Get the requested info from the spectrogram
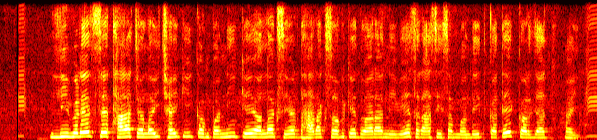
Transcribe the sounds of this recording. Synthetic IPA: libɾed͡ʒset̪ʰat͡ʃələjt͡ʃʰəjkikəmpənikeələɡseəɾd̪ʱaɾəksəbʱked̪waɾaniβesɾasisəmbənd̪ʱit̪kət̪ekːəɾd͡ʒa | həj

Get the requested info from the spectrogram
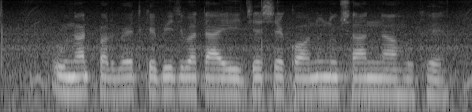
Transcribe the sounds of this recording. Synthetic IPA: unəʈ̚pəɾbeːd̪kebiːt͡ʃbət̪aːid͡ʒesekɔːnunʊksaːnːaɦokʰe

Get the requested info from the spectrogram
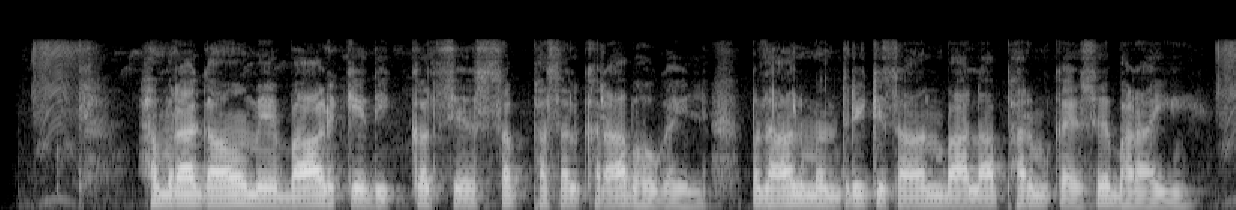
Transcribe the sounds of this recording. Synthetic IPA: həmɾaɡãːõmẽbaːɽ̤ked̪ɪkːət̪sesəb̚pʰəsəlkʰəɾaːbɦoɡəilpɾəd̪ʱaːnmə̃nt̪ɾikɪsaːnbaːlapʰəɾmkə̃ɪsebʱəɽaːiː

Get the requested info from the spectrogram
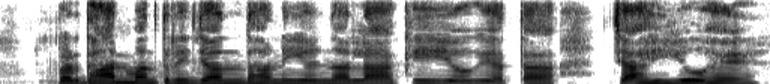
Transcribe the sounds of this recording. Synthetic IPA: pɾəd̪ʱaːnmə̃nt̪ɾid͡ʒənd̪ʱənjud͡ʒnaːlakijoːɡjət̪a | t͡ʃaːɦijoɦɛː

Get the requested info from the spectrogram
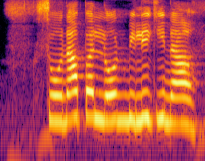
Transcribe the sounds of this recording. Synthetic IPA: soːnapɐɾloːnmɪlikinaː

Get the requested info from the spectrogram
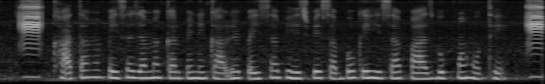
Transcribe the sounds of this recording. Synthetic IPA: kʰaːt̪amẽpəɪsad͡ʒɐmakɐɾbenɪkaːlʋẽpɐɪsabʱeːd͡ʒbesɐbõkeɦɪsaːb̚paːzbʊkmãɦot̪ʰeː

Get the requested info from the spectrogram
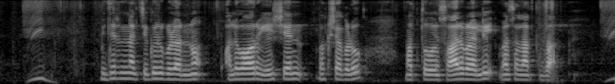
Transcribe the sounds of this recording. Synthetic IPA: bid̪ɐɾinɐt͡ʃiɡuɾuɡɐɭɐnːuɐlɐʋaːɾueːʂijɐnbʱɐkʂɐɡɐɭu | mɐt̪ːusaːɾɐɡɐɭɐlːiʋɐɭɐsɐlaːɡ̚t̪ɐd̪ɐ̰

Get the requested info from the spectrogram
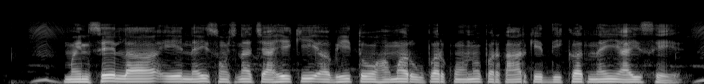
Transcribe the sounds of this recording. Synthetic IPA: mənselaenɐisõːt͡ʃnat͡ʃaːɦikiɐbʱit̪oɦɐməɾuːpəɾkoːnopɾəkaːɾked̪ɪkːət̪nɐĩaːiseː

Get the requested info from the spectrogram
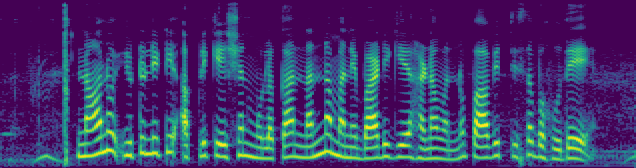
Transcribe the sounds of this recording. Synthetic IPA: naːnuʔjuʈiliʈiʔɐplikeːʂɐnmuːlɐkɐnɐnːɐmɐnebaːɽiɡeɐɦɐɳɐʋɐnːupaːʋit̪ːisɐbɐɦud̪e̞

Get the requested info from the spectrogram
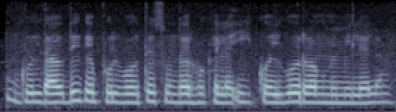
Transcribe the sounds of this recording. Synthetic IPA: ɡuld̪awd̪ikepʰulbəɦut̪esund̪əɾɦokʰelaʔikəiɡoɾəŋɡmemilela

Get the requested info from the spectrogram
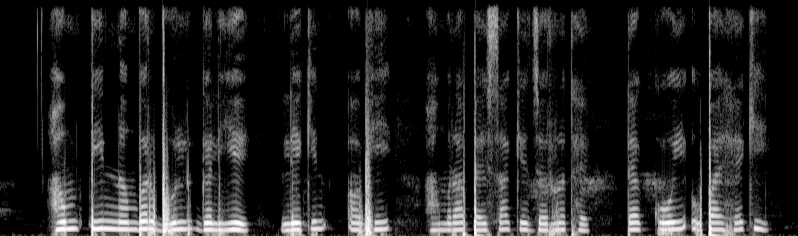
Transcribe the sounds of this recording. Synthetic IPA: həmt̪inːəmbəɾbʱulɡelije | lekin | əbʱi | həmɾapɛɪsaked͡ʒəɾuɾət̪ɦɛ | t̪ɛkoiʔupajɦɛki

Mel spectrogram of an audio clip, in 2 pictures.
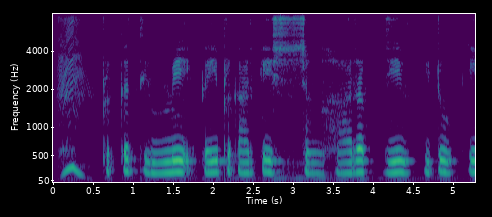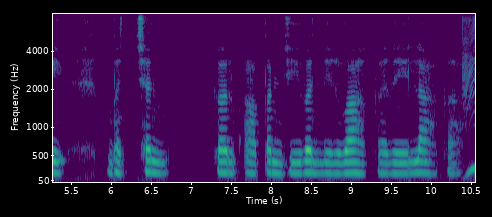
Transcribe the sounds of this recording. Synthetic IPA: pɾəkɾɪt̪imẽkɐipɾɐkaːɾkeʃə̃ŋhaːɾək̚d͡ʒiːwɡiːʈõkebʱətːʃʰən | kəɾaːpənd͡ʒiːʋənːɪɾʋaːɦkəɾeːlakaː

